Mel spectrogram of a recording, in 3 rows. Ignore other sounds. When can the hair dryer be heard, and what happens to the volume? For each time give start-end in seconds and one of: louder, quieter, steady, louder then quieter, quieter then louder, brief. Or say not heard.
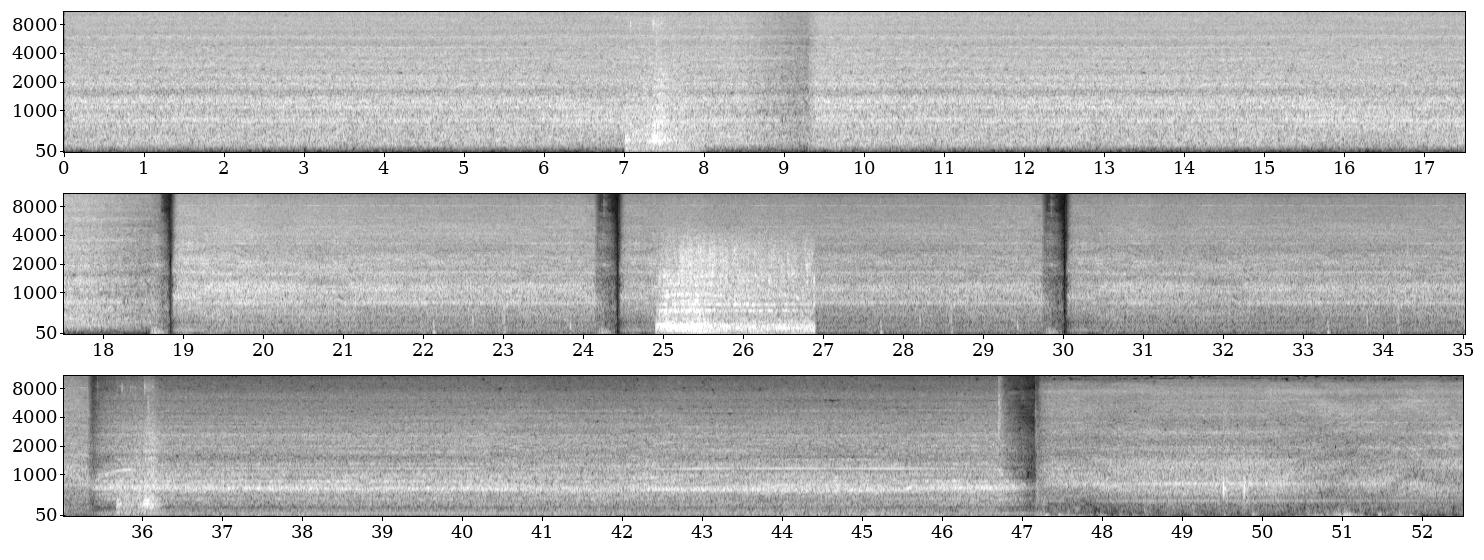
0.0-52.4 quieter.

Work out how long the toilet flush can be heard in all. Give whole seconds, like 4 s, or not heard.
4 s.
